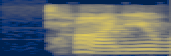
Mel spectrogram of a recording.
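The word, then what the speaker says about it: Tonja: I'm on Facebook and my name is spelled really strange. It's Tanya Waring, TonjaWaring.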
